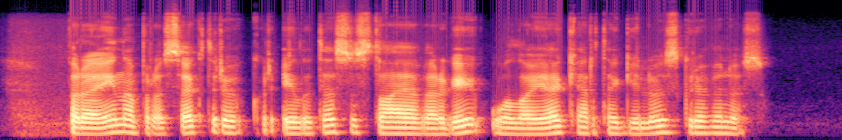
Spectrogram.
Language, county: Lithuanian, Kaunas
